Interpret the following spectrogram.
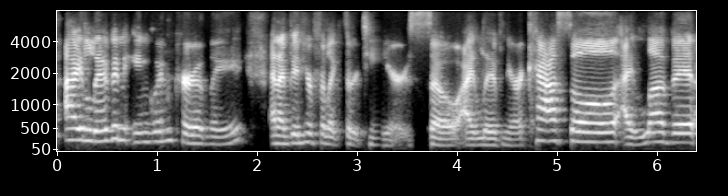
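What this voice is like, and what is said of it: Californian American accent. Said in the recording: “you can hear i got california accent”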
